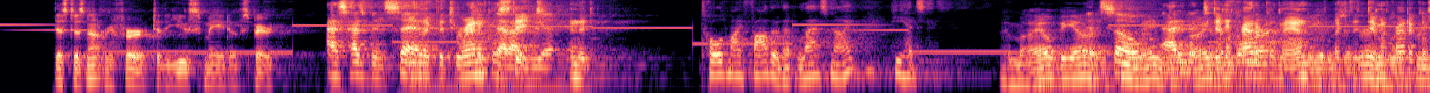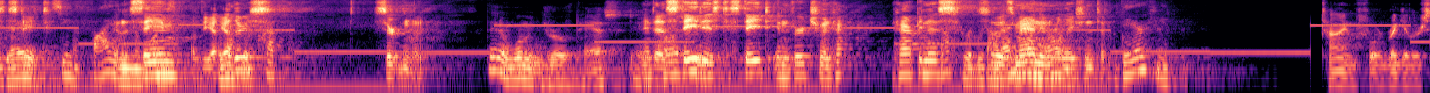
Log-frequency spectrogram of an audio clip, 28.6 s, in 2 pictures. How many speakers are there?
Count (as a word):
five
